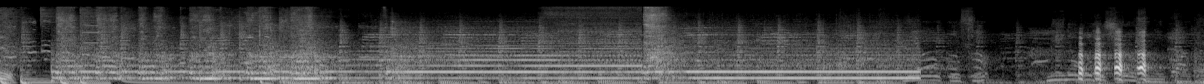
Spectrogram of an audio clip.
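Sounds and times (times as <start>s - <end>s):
background music with a beat: 0.0s - 12.0s
hydraulic press whining: 0.5s - 9.4s.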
